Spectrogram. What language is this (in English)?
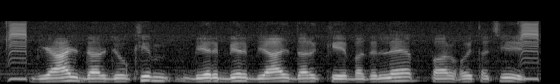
Maithili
